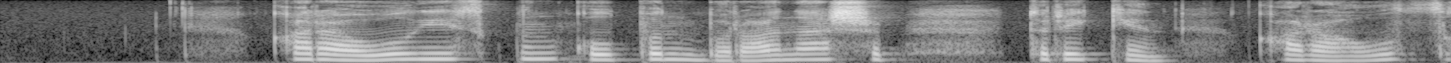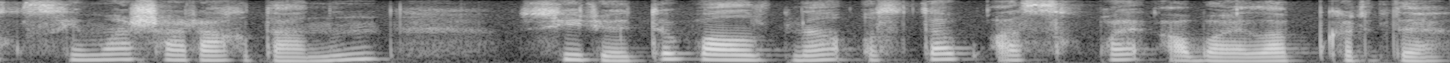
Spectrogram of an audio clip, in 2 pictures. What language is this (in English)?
Kazakh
